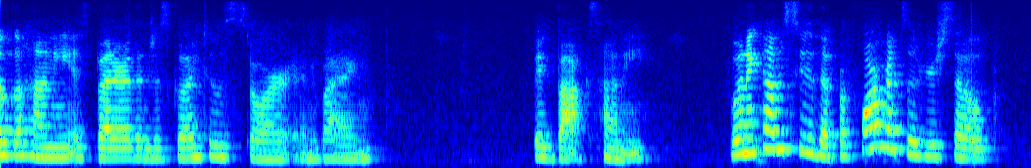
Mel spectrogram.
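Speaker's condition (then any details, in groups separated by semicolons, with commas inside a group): No condition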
